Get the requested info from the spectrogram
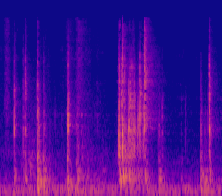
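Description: Hard translucent plastic sorting blocks clicking and clattering as a hand moves them in their tray: a run of quick, sharp clicks with a short scraping rasp a little past the middle.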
